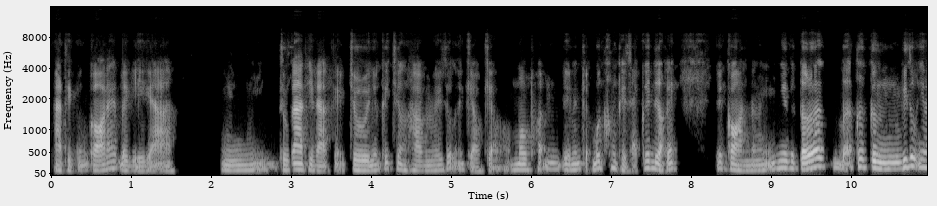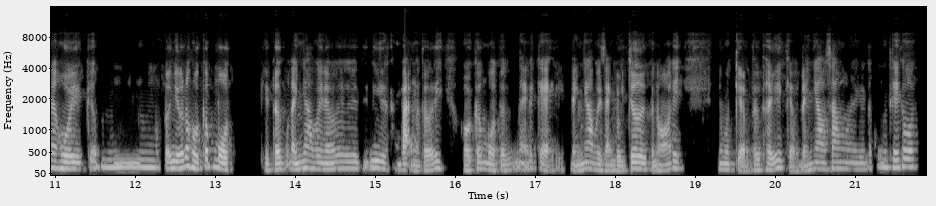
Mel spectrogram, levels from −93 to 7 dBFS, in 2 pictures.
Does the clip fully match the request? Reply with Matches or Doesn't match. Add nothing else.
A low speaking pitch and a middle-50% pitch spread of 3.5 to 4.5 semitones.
Doesn't match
